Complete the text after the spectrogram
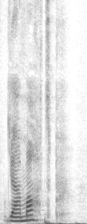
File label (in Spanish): atrapar, Mixe, Mujer; INALI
